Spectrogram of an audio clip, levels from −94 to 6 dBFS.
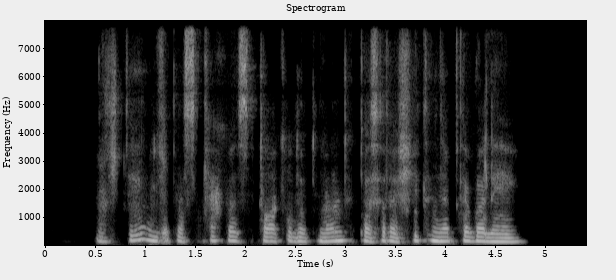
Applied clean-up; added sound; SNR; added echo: neural mask model Resemble Enhance denoiser.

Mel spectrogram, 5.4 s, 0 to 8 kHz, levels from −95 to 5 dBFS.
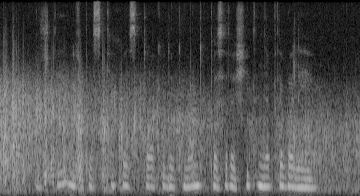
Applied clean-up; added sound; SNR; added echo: none; Thunder; 1 dB; none.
